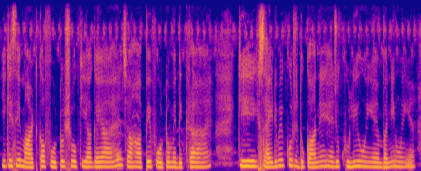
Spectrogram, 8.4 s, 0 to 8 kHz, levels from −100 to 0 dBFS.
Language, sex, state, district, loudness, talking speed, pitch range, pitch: Hindi, female, Bihar, Sitamarhi, -21 LUFS, 215 wpm, 220-245 Hz, 230 Hz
